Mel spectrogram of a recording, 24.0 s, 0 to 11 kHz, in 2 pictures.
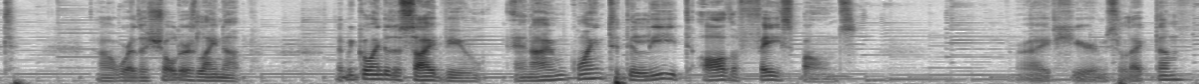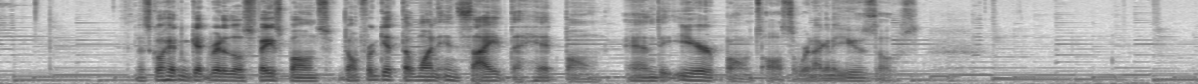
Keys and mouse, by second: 3.0 KP_3, 5.8 ctrl+a, 10.0 Tab, 10.7-16.2 middle drag, 14.5 Delete, 16.2 click, 16.4 click, 16.8 Delete, 19.1 shift+click, 19.9 Delete, 21.3-23.9 middle drag.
